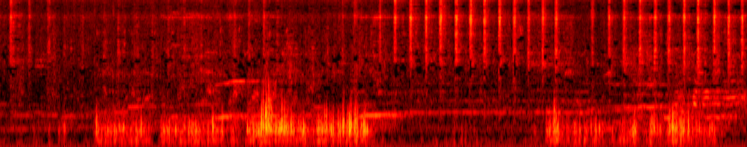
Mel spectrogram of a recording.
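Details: A little black cormorant chick begs while feeding from its mother, giving rough, buzzy squawks in two bursts, then a rapid run of sharp clicks and more short rasps near the end.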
